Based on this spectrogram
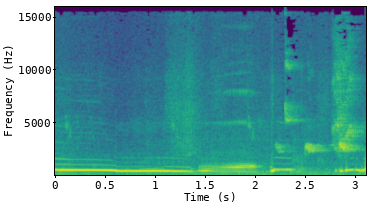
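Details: Barbary dove (puter pelung) kept as a cage bird, giving a loud drawn-out pure tone that dips lower after half a second. A rolling, gurgling burst of broken notes follows, then short rising notes.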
